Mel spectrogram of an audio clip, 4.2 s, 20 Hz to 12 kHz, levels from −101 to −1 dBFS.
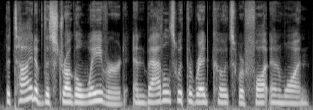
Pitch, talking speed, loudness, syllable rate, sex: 190 Hz, 230 wpm, -19 LUFS, 5.3 syllables/s, female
